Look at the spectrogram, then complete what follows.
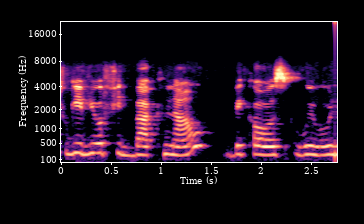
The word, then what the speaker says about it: nos: And I noticed that the two of you, you say nos. N-O-S is no, okay? The S is silent.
